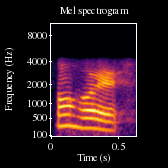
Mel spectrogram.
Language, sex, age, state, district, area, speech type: Assamese, female, 18-30, Assam, Tinsukia, urban, conversation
